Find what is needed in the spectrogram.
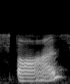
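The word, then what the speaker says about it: S'Paws: the birth of spas family wellness so we pronounce it spas it's s apostrophe paws so spas family wellness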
